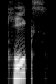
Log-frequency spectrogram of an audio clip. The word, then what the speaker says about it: Keks: Kurzer Aussprachehack, üb mal Keks und Hexe. Das KS knackig sprechen. Dann klingt auf den Keks gehen klarer.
